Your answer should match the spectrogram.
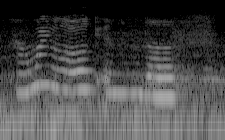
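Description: A young girl singing softly to herself without words, in two short phrases of held notes that bend up and down.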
